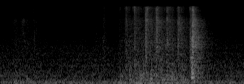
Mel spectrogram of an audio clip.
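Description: A toucan flapping its wings in a quick flurry at its bath tub, getting louder, and ending in one sharp knock as it lands on the tub's plastic rim.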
